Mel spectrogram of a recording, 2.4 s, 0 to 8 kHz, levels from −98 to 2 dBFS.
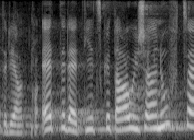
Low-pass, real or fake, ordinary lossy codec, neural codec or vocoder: none; real; none; none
